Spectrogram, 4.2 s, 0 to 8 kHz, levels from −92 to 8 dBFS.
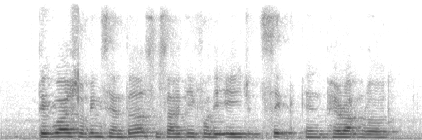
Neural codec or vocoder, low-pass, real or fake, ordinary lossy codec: codec, 16 kHz, 8 kbps, FreqCodec, larger model; 7.2 kHz; fake; Opus, 16 kbps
